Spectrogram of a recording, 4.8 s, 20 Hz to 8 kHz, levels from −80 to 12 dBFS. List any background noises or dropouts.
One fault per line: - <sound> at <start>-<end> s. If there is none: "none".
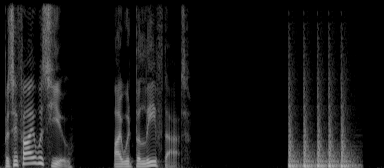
- thud at 3.6-4.6 s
